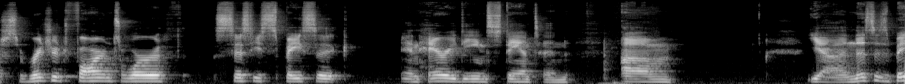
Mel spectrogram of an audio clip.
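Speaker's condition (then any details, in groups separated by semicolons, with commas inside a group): No condition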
